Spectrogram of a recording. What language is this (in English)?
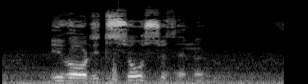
Kabyle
